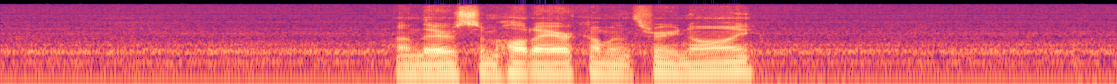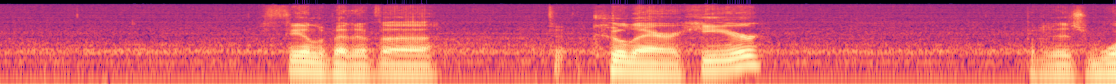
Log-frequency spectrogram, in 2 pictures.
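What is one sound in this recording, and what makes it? A space heater's fan hums steadily nearby.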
